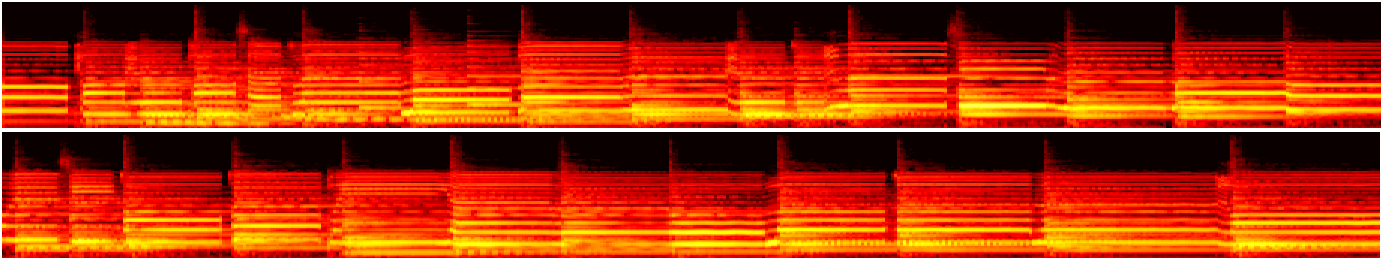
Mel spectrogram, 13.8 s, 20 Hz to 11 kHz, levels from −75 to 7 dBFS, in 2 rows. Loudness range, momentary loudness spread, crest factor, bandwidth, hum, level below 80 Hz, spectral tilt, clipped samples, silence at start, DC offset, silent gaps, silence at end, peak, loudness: 1 LU; 4 LU; 14 dB; 8.8 kHz; none; -54 dBFS; -7 dB/octave; under 0.1%; 0 s; 0.2%; none; 0 s; -2 dBFS; -16 LUFS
